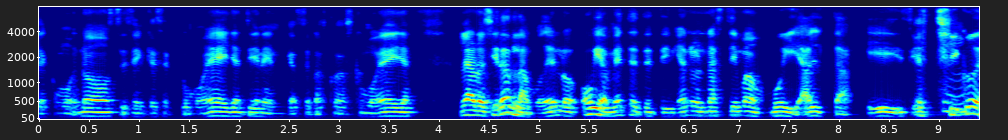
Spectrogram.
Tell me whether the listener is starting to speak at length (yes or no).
no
